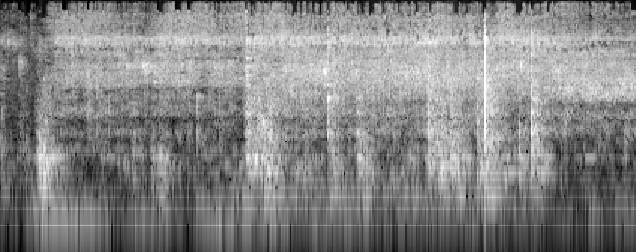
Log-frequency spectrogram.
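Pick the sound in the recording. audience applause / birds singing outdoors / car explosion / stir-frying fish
stir-frying fish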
